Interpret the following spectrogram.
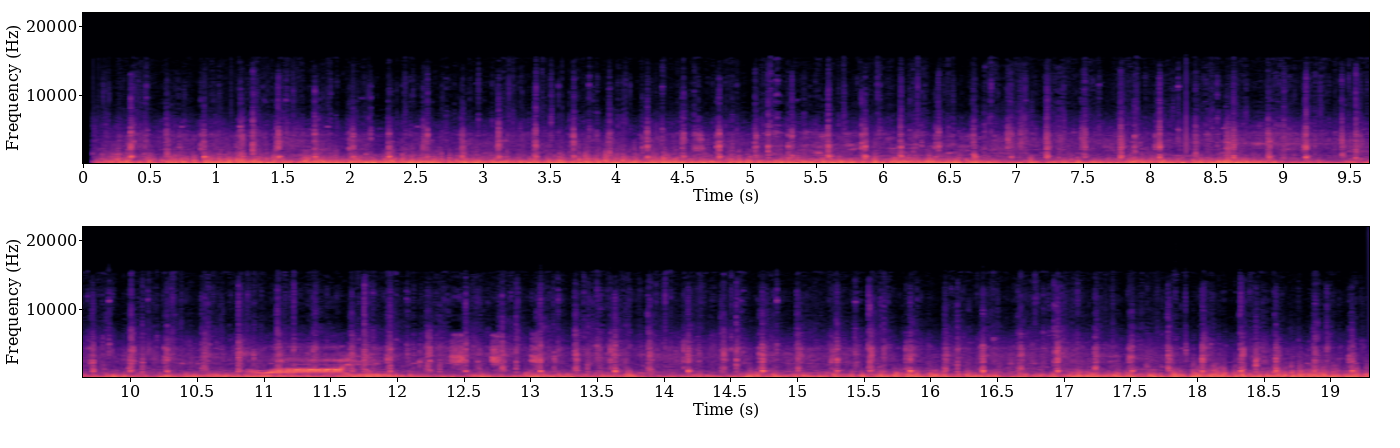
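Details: Steady clip-clop of a horse's hooves on a hard road during a night-time horse-cart ride, with a short voice partway through.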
